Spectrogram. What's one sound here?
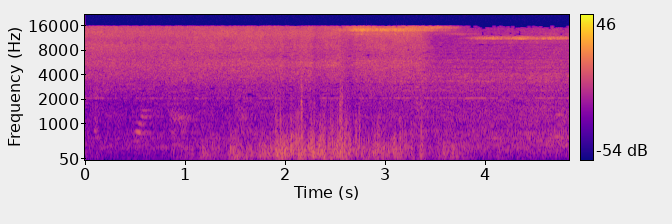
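A diesel locomotive rumbles loudly as it pulls in.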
